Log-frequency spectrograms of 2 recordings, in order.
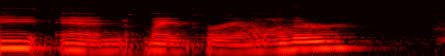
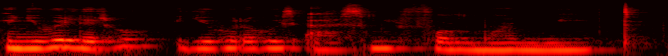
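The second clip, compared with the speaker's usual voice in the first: put-on Spanish accent. Retelling what she told them when they called her, imitating her Spanish accent. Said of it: "I'll say it in her accent".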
